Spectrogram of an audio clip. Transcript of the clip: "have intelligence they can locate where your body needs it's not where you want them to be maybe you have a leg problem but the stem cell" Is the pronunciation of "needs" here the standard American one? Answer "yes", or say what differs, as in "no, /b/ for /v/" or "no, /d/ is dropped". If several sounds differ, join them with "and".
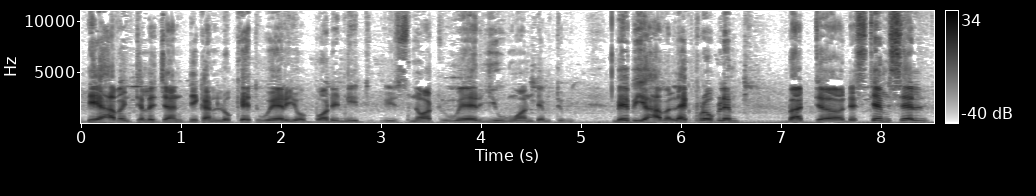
no, /z/ is dropped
